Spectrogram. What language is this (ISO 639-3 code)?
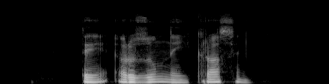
ukr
